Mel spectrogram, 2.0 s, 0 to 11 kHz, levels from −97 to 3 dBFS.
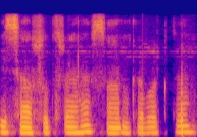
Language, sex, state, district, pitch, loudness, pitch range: Hindi, male, Bihar, Muzaffarpur, 125 Hz, -17 LUFS, 120-135 Hz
